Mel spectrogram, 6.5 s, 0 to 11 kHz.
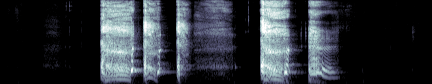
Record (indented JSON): {
  "cough_length": "6.5 s",
  "cough_amplitude": 32767,
  "cough_signal_mean_std_ratio": 0.38,
  "survey_phase": "beta (2021-08-13 to 2022-03-07)",
  "age": "18-44",
  "gender": "Female",
  "wearing_mask": "No",
  "symptom_cough_any": true,
  "symptom_new_continuous_cough": true,
  "symptom_runny_or_blocked_nose": true,
  "symptom_sore_throat": true,
  "symptom_fatigue": true,
  "symptom_fever_high_temperature": true,
  "symptom_headache": true,
  "symptom_change_to_sense_of_smell_or_taste": true,
  "symptom_onset": "3 days",
  "smoker_status": "Never smoked",
  "respiratory_condition_asthma": false,
  "respiratory_condition_other": false,
  "recruitment_source": "Test and Trace",
  "submission_delay": "2 days",
  "covid_test_result": "Positive",
  "covid_test_method": "RT-qPCR",
  "covid_ct_value": 13.1,
  "covid_ct_gene": "S gene",
  "covid_ct_mean": 13.8,
  "covid_viral_load": "31000000 copies/ml",
  "covid_viral_load_category": "High viral load (>1M copies/ml)"
}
